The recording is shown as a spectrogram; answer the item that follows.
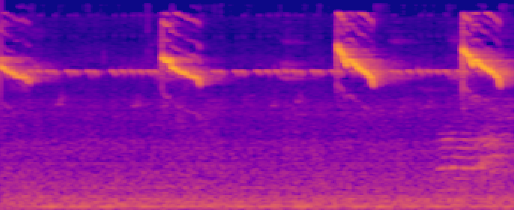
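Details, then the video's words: White-eye song used to stimulate other white-eyes: three loud, very high notes, each a rapid downward slur, spaced about a second apart, over a steady thin high whine. "perangsang semua burung pleci"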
